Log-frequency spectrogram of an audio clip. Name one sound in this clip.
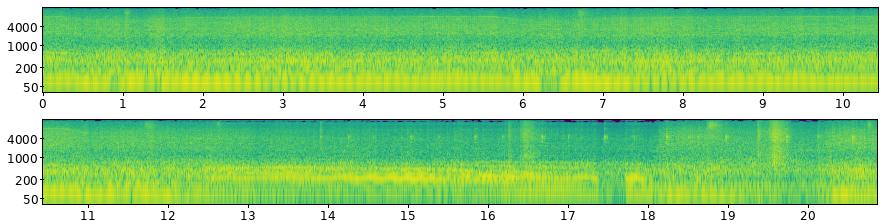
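A heavy truck engine drones steadily, its pitch shifting as the gears change.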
